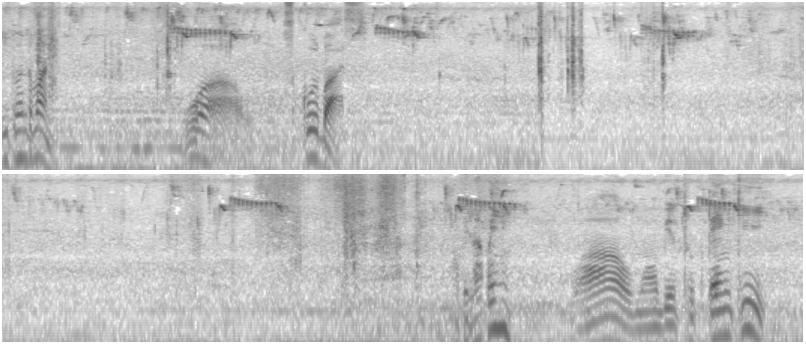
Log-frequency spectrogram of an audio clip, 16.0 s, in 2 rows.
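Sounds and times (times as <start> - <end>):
bird falling chirp: 3.8 - 8.9
loud rustle: 9.8 - 12.6.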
